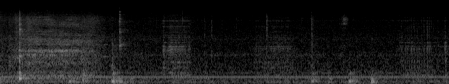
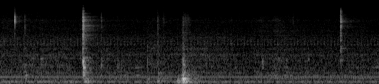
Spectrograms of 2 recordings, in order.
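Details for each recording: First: Yamaha YP-B4 turntable, propped on its side during cut/auto-return cycle: faint ticks over low hum, then short louder scrape as the Stewart pimple grips its plate; normal gripping noise, plate possibly had debris. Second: Goodwill-found Yamaha YP-B4 turntable after repair and speed adjustment: full auto cycle, faint steady hum, soft clicks and a duller thunk as the tonearm returns and it shuts itself off quietly; normal auto-return cycle.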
